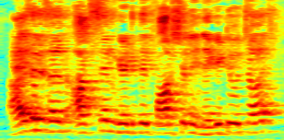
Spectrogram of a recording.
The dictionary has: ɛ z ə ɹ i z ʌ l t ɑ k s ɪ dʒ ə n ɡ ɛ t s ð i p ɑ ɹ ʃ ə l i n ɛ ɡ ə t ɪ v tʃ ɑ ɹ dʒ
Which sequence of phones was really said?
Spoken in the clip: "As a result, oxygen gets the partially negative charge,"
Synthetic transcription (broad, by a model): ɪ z ə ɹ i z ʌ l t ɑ k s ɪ ə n ɡ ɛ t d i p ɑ ɹ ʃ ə l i n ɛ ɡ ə t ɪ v tʃ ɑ ɹ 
